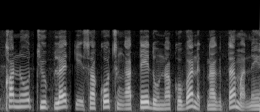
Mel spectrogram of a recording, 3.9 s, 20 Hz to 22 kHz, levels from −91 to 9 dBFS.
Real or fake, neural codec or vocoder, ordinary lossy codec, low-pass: real; none; none; 7.2 kHz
